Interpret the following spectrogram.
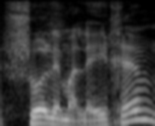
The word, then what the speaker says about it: Sholem Aleichem: Donc là, ce qu'on vient d'écouter, c'était Shalom Aleichem, et non pas Sholem Aleichem. Donc il y a la chanson et il y a l'écrivain, il ne faut pas confondre les deux. Ça ne se prononce pas pareil.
